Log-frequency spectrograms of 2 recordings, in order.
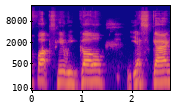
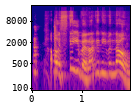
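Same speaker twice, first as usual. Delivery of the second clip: high, loud surprised exclaim; 11 semitones higher, 6 dB louder than usual. Acted. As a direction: act shocked at the reveal. Host reacts to Santa unmasking.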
